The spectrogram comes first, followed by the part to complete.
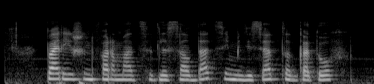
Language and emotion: Russian, neutral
